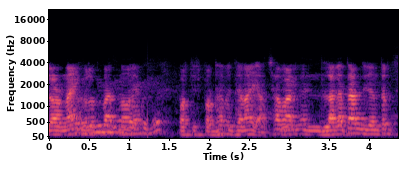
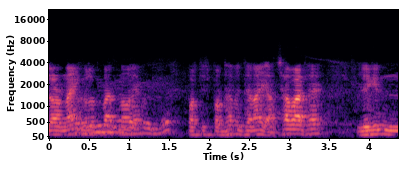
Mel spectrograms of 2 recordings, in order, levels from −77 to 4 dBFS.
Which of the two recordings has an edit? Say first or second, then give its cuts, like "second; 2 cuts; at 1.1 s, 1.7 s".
first; 2 cuts; at 1.2 s, 3.2 s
